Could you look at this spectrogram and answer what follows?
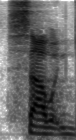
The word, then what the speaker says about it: Samhain: That is Samhain. – Whoa. – Pronounced Samhain, Gaelic. Gaelic.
